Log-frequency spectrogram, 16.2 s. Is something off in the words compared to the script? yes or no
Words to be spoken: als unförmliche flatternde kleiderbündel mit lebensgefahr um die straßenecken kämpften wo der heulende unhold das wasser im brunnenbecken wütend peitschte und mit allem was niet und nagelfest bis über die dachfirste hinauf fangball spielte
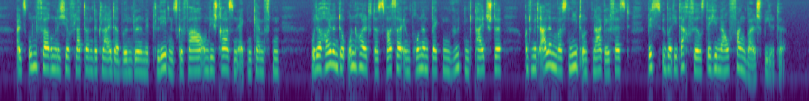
no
